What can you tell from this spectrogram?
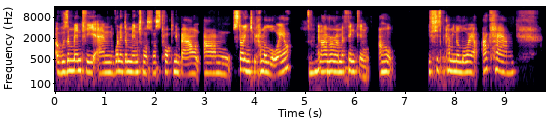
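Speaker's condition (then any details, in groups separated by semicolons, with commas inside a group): Profound deafness, congenital, profound; born profoundly deaf, right cochlear implant since infancy, left cochlear implant also; speech considered pretty good, often assumed hearing, often mistaken for British accent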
